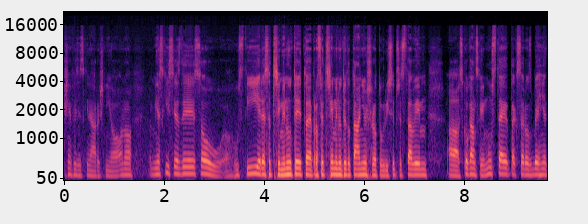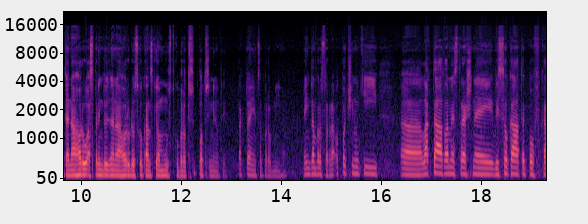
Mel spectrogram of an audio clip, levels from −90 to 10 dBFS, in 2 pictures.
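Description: Speech that sinks slowly, background and all, from 3.65 s to 10.17 s, losing about 8 dB over those six and a half seconds. This is automatic gain falling: the talker's shift in position around 3.5 s made the input louder, and the automatic gain control answered by easing its gain down step by step. Because the gain acts on the whole signal, the room noise fades right along with the voice. The second fault runs the other way. Around 12.5 s the talker moves again and the input drops by about 13 dB. Then, from 12.53 s to 16.02 s, voice and room noise swell together by about 4 dB over roughly three and a half seconds. That is automatic gain rising, with the control slowly lifting its gain to make up for the quieter input, and recovering only part of the 13 dB drop.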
